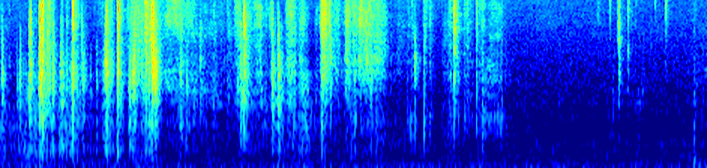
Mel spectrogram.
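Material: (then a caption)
Paper. Long-nailed fingertips turn the thin yellow pages of a thick paper phonebook lying open. Crisp, bright rustling and crinkling bursts come in quick, uneven succession, loudest early on. They thin out to faint, sparse paper ticks toward the end.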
